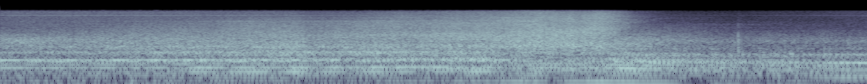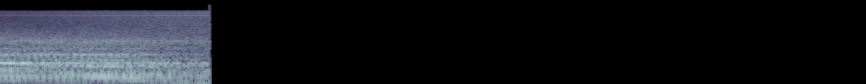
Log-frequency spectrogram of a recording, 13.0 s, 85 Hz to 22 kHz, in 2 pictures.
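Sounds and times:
car driving past: 0.0 - 8.1.

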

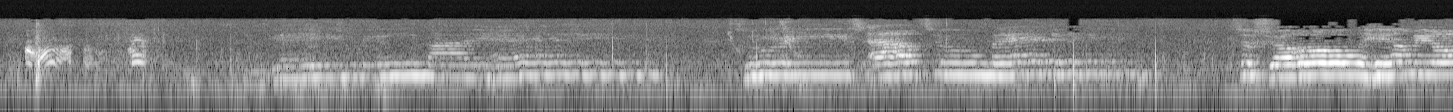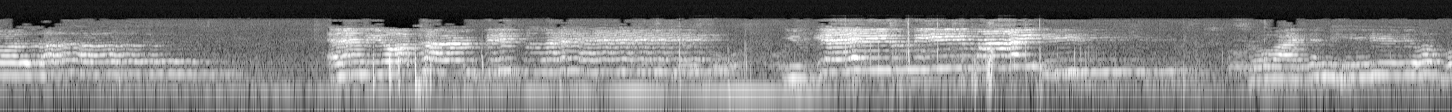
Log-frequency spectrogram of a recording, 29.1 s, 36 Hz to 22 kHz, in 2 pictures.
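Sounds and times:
woman singing gospel song: 2.6 - 6.8, 7.4 - 11.6, 12.3 - 17.0, 17.8 - 21.8, 22.4 - 26.4, 27.0 - 29.0.

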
